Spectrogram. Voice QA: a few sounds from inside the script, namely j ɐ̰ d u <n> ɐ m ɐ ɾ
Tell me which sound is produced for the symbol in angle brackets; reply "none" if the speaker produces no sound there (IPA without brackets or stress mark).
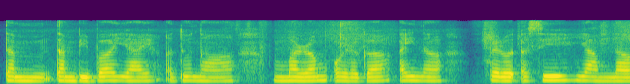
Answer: n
